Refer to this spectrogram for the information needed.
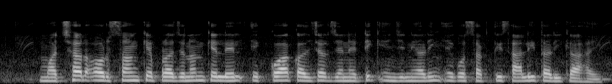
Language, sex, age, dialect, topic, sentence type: Magahi, male, 25-30, Western, agriculture, statement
